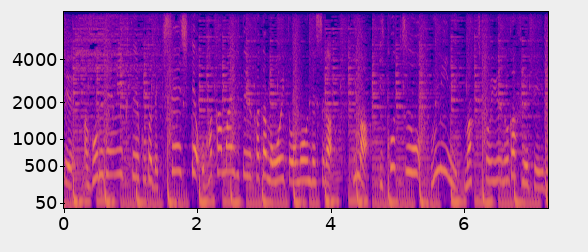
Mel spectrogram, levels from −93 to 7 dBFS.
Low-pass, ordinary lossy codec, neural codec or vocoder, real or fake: none; none; none; real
